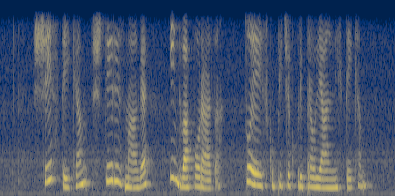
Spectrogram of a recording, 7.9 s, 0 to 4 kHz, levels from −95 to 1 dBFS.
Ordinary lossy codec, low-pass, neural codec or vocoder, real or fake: none; 3.6 kHz; vocoder, 44.1 kHz, 128 mel bands every 256 samples, BigVGAN v2; fake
